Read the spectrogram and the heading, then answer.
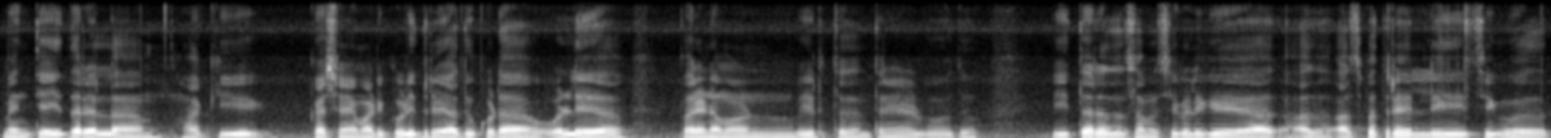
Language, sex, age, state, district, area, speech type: Kannada, male, 18-30, Karnataka, Tumkur, urban, spontaneous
